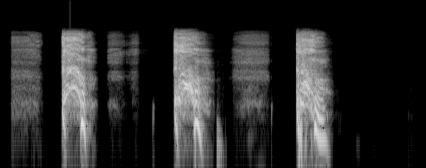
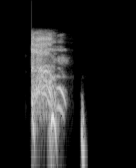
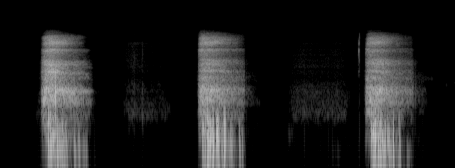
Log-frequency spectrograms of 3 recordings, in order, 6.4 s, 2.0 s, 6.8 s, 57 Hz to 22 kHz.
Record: {"three_cough_length": "6.4 s", "three_cough_amplitude": 32767, "three_cough_signal_mean_std_ratio": 0.39, "cough_length": "2.0 s", "cough_amplitude": 32768, "cough_signal_mean_std_ratio": 0.44, "exhalation_length": "6.8 s", "exhalation_amplitude": 25525, "exhalation_signal_mean_std_ratio": 0.37, "survey_phase": "beta (2021-08-13 to 2022-03-07)", "age": "45-64", "gender": "Male", "wearing_mask": "No", "symptom_runny_or_blocked_nose": true, "symptom_fatigue": true, "smoker_status": "Never smoked", "respiratory_condition_asthma": false, "respiratory_condition_other": false, "recruitment_source": "Test and Trace", "submission_delay": "1 day", "covid_test_result": "Positive", "covid_test_method": "RT-qPCR", "covid_ct_value": 18.0, "covid_ct_gene": "ORF1ab gene"}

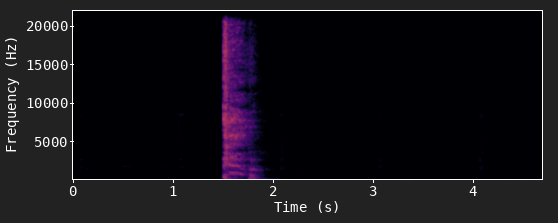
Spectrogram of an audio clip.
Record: {"cough_length": "4.7 s", "cough_amplitude": 3988, "cough_signal_mean_std_ratio": 0.23, "survey_phase": "beta (2021-08-13 to 2022-03-07)", "age": "45-64", "gender": "Male", "wearing_mask": "No", "symptom_none": true, "smoker_status": "Never smoked", "respiratory_condition_asthma": false, "respiratory_condition_other": false, "recruitment_source": "REACT", "submission_delay": "5 days", "covid_test_result": "Negative", "covid_test_method": "RT-qPCR"}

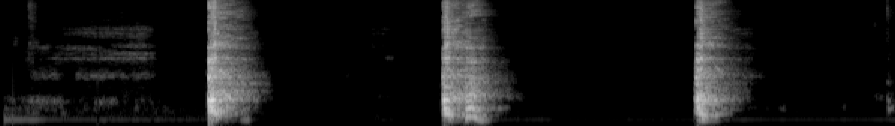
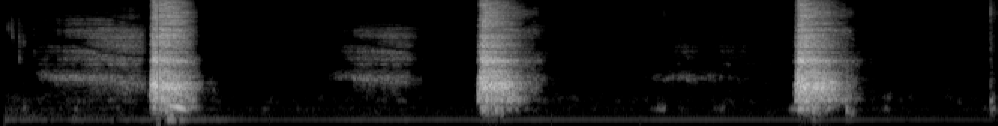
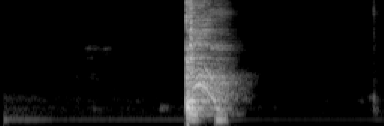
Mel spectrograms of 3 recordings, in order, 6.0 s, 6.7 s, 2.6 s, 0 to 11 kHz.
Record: {"three_cough_length": "6.0 s", "three_cough_amplitude": 32768, "three_cough_signal_mean_std_ratio": 0.21, "exhalation_length": "6.7 s", "exhalation_amplitude": 25957, "exhalation_signal_mean_std_ratio": 0.28, "cough_length": "2.6 s", "cough_amplitude": 32768, "cough_signal_mean_std_ratio": 0.22, "survey_phase": "beta (2021-08-13 to 2022-03-07)", "age": "65+", "gender": "Male", "wearing_mask": "No", "symptom_none": true, "smoker_status": "Ex-smoker", "respiratory_condition_asthma": false, "respiratory_condition_other": false, "recruitment_source": "REACT", "submission_delay": "3 days", "covid_test_result": "Negative", "covid_test_method": "RT-qPCR", "influenza_a_test_result": "Negative", "influenza_b_test_result": "Negative"}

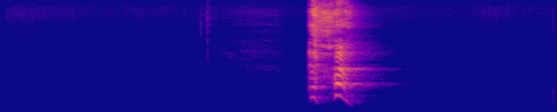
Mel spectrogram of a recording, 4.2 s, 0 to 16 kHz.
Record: {"cough_length": "4.2 s", "cough_amplitude": 11171, "cough_signal_mean_std_ratio": 0.17, "survey_phase": "beta (2021-08-13 to 2022-03-07)", "age": "45-64", "gender": "Female", "wearing_mask": "No", "symptom_none": true, "smoker_status": "Never smoked", "respiratory_condition_asthma": false, "respiratory_condition_other": false, "recruitment_source": "REACT", "submission_delay": "1 day", "covid_test_result": "Negative", "covid_test_method": "RT-qPCR"}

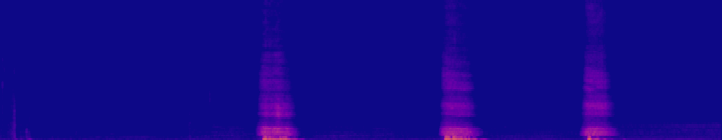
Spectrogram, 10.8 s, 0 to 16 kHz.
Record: {"exhalation_length": "10.8 s", "exhalation_amplitude": 7695, "exhalation_signal_mean_std_ratio": 0.26, "survey_phase": "beta (2021-08-13 to 2022-03-07)", "age": "45-64", "gender": "Female", "wearing_mask": "No", "symptom_cough_any": true, "symptom_new_continuous_cough": true, "symptom_runny_or_blocked_nose": true, "symptom_shortness_of_breath": true, "symptom_sore_throat": true, "symptom_fatigue": true, "symptom_headache": true, "symptom_change_to_sense_of_smell_or_taste": true, "symptom_other": true, "smoker_status": "Never smoked", "respiratory_condition_asthma": false, "respiratory_condition_other": false, "recruitment_source": "Test and Trace", "submission_delay": "2 days", "covid_test_result": "Positive", "covid_test_method": "RT-qPCR", "covid_ct_value": 12.2, "covid_ct_gene": "N gene", "covid_ct_mean": 13.2, "covid_viral_load": "47000000 copies/ml", "covid_viral_load_category": "High viral load (>1M copies/ml)"}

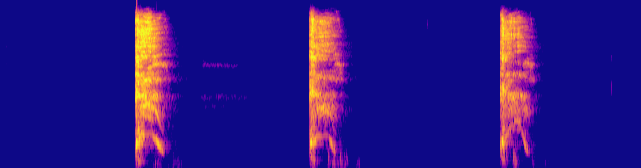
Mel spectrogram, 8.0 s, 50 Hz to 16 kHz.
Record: {"three_cough_length": "8.0 s", "three_cough_amplitude": 31624, "three_cough_signal_mean_std_ratio": 0.23, "survey_phase": "beta (2021-08-13 to 2022-03-07)", "age": "45-64", "gender": "Female", "wearing_mask": "No", "symptom_cough_any": true, "symptom_runny_or_blocked_nose": true, "symptom_shortness_of_breath": true, "symptom_sore_throat": true, "symptom_fatigue": true, "symptom_headache": true, "symptom_change_to_sense_of_smell_or_taste": true, "symptom_loss_of_taste": true, "symptom_other": true, "symptom_onset": "3 days", "smoker_status": "Ex-smoker", "respiratory_condition_asthma": true, "respiratory_condition_other": false, "recruitment_source": "Test and Trace", "submission_delay": "2 days", "covid_test_result": "Positive", "covid_test_method": "RT-qPCR", "covid_ct_value": 26.4, "covid_ct_gene": "ORF1ab gene"}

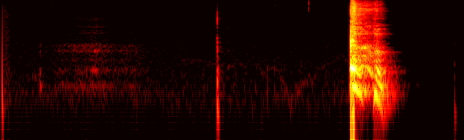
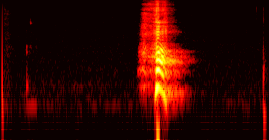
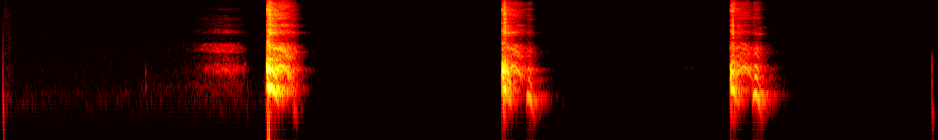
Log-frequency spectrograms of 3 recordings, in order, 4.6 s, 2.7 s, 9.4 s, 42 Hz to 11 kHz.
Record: {"cough_length": "4.6 s", "cough_amplitude": 32768, "cough_signal_mean_std_ratio": 0.14, "exhalation_length": "2.7 s", "exhalation_amplitude": 32767, "exhalation_signal_mean_std_ratio": 0.17, "three_cough_length": "9.4 s", "three_cough_amplitude": 32768, "three_cough_signal_mean_std_ratio": 0.14, "survey_phase": "beta (2021-08-13 to 2022-03-07)", "age": "65+", "gender": "Female", "wearing_mask": "No", "symptom_none": true, "smoker_status": "Never smoked", "respiratory_condition_asthma": false, "respiratory_condition_other": false, "recruitment_source": "REACT", "submission_delay": "1 day", "covid_test_result": "Negative", "covid_test_method": "RT-qPCR"}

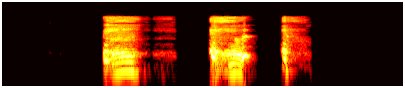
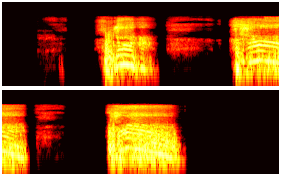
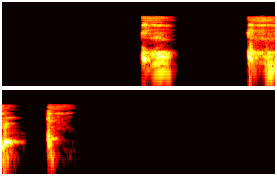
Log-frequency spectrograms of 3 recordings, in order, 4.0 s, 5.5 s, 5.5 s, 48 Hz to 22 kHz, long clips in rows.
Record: {"three_cough_length": "4.0 s", "three_cough_amplitude": 30110, "three_cough_signal_mean_std_ratio": 0.38, "exhalation_length": "5.5 s", "exhalation_amplitude": 31304, "exhalation_signal_mean_std_ratio": 0.51, "cough_length": "5.5 s", "cough_amplitude": 29499, "cough_signal_mean_std_ratio": 0.27, "survey_phase": "beta (2021-08-13 to 2022-03-07)", "age": "45-64", "gender": "Female", "wearing_mask": "No", "symptom_cough_any": true, "symptom_runny_or_blocked_nose": true, "symptom_shortness_of_breath": true, "symptom_sore_throat": true, "symptom_abdominal_pain": true, "symptom_fatigue": true, "symptom_fever_high_temperature": true, "symptom_headache": true, "symptom_change_to_sense_of_smell_or_taste": true, "symptom_loss_of_taste": true, "symptom_other": true, "symptom_onset": "4 days", "smoker_status": "Never smoked", "respiratory_condition_asthma": true, "respiratory_condition_other": false, "recruitment_source": "Test and Trace", "submission_delay": "2 days", "covid_test_result": "Positive", "covid_test_method": "RT-qPCR", "covid_ct_value": 19.7, "covid_ct_gene": "ORF1ab gene", "covid_ct_mean": 20.2, "covid_viral_load": "240000 copies/ml", "covid_viral_load_category": "Low viral load (10K-1M copies/ml)"}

